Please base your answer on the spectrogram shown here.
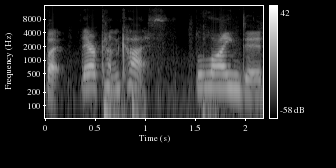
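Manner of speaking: loud, poorly done fake Australian accent. Commenting on a match, voicing a voice line in a bad Australian accent. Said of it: "I cannot do a good Australian accent".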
